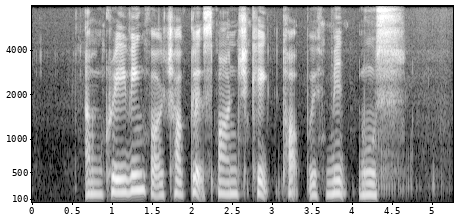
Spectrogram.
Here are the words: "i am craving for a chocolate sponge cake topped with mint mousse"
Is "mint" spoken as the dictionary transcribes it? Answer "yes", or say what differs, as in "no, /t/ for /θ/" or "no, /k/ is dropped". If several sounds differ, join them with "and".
no, /n/ is dropped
